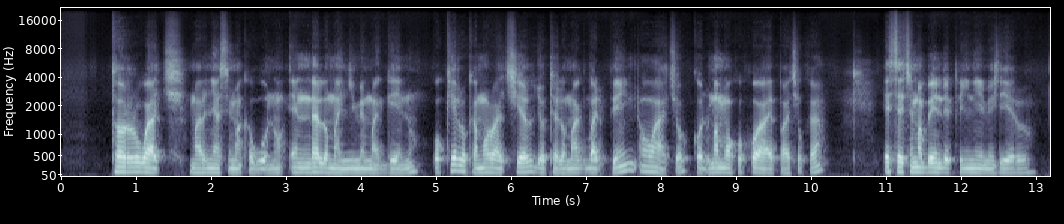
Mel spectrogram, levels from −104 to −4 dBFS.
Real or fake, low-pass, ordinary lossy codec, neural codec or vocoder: fake; 19.8 kHz; none; autoencoder, 48 kHz, 32 numbers a frame, DAC-VAE, trained on Japanese speech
